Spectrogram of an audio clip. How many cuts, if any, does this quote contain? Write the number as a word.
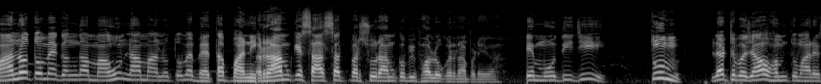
two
